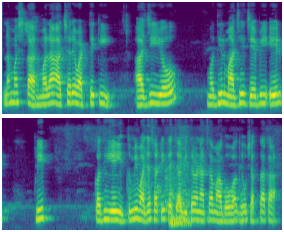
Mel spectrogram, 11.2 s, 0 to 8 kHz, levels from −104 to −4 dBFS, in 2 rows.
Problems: none marked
